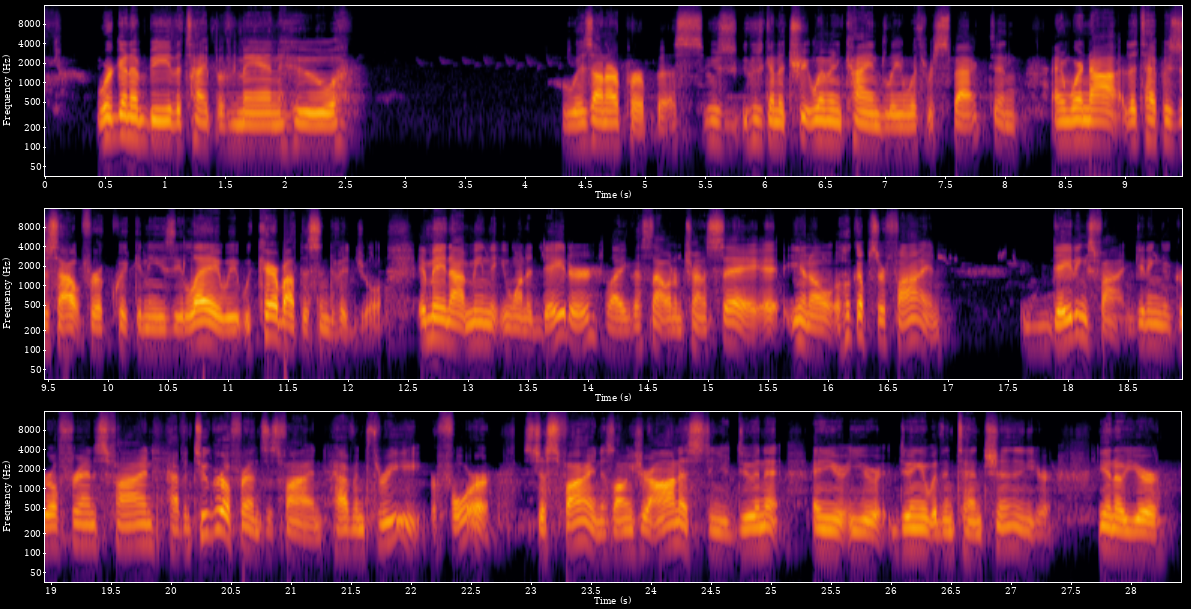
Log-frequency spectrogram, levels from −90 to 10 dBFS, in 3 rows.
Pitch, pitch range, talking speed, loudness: 125 Hz, 115-145 Hz, 225 wpm, -18 LUFS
